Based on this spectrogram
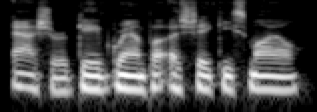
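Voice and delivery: ordinary delivery, nothing marked

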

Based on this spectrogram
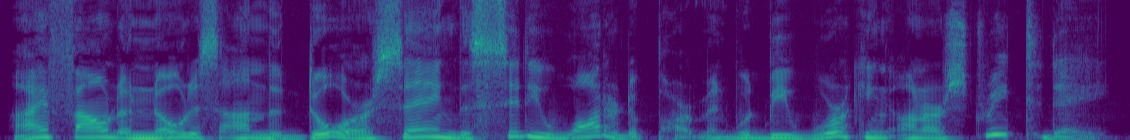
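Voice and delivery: ordinary delivery

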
